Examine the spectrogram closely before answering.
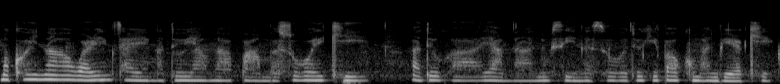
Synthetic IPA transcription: mɐkʰojnɐwaɾiŋsaɾeŋɐdujamnɐpambɐsuojkʰi | ɐduɡɐjamnɐnuŋsinɐsuɐduɡipawkʰumanbiɾɐkʰːi

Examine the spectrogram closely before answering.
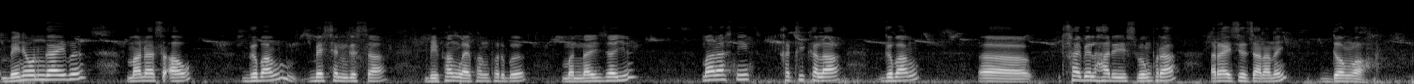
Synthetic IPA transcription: beneɔnɡajbɯmanasaw | ɡɯbaŋbesenɡɯsa | bipʰaŋlajpʰaŋpʰɯɾbɯ | mɯnːajzaju | manasnikʰatʰikʰalaɡɯbaŋ | tʰɾajbelɦaɾinisubɯŋpʰɾaɾajzɯzananɯjdɔŋɔ

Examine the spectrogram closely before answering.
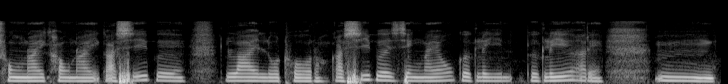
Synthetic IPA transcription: sʰɔŋnajkʰawnajɡa̰sibɯlajlɔtʰɔɾɡ̥asibɯzeŋnajawɡɯɡlɯɡ̥ɯɡlɯjɯaɾe

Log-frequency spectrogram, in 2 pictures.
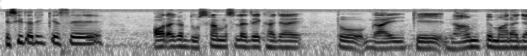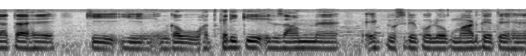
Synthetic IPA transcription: ɪsit̪ɐɾiːqese | ɔːɾɐɡəɾd̪uːsɾamɐslad̪eːkʰad͡ʒaːe | t̪oɡaːikenaːmpemaːɾad͡ʒaːt̪aɦɛ | kijeɡɐʊɦət̪kəɾikeɪ̰lzaːmːẽ | eːk̚d̪uːsɾekoloːɡmaːɾd̪eːt̪eɦɛ̃ː

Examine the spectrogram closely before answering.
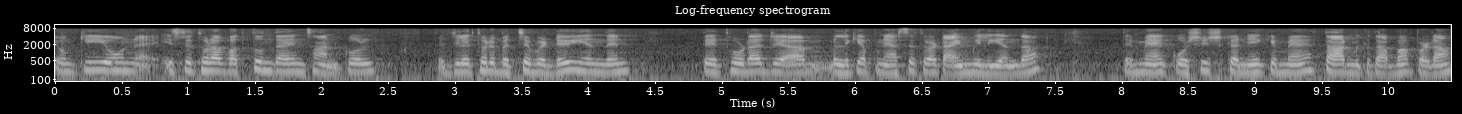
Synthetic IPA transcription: kjõːkɪʊnɪ̰sleːt̪ʰoːɽaːʋək̚t̪ɦʊ̃nd̪aːɦɛɪnsaːnkoːl | t̪eːd͡ʒeːleːt̪ʰoːɽeːbətːʃeːʋəɖːeːɦoiːɦɛ̃nd̪eːn | t̪eːt̪ʰoːɽaːd͡ʒea̰ːmələkiəːpneːaːseːt̪ʰoːɽaːʈaːiːmːɪliːãːnd̪aː | t̪eːmɛ̃ːkoːʃɪʃkəɾniːɛ̃ːkɪmɛ̃ːt̪aːɾmɪkːɪt̪aːbãːpəɽãː

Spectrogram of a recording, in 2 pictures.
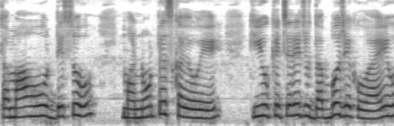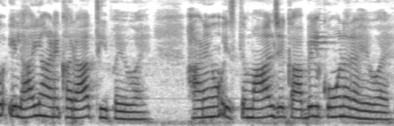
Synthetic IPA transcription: t̪ɐmãɦoɖɪso | mãnoːʈɪskɐjoɦe | kɪɦokɪt͡ɕɪɾed͡ʑoːd̪ɐbod͡ʑeːkoaːɦeʊɦoʔɪlɦaːiɦaːɽ̃ẽxɐɾaːb̚t̪ʰipɐjoaːɦe | haːɽ̃eɦoɪst̪eːmaːld͡ʑeːkaːbɪlkoːnɾɐɦijoaːɦe

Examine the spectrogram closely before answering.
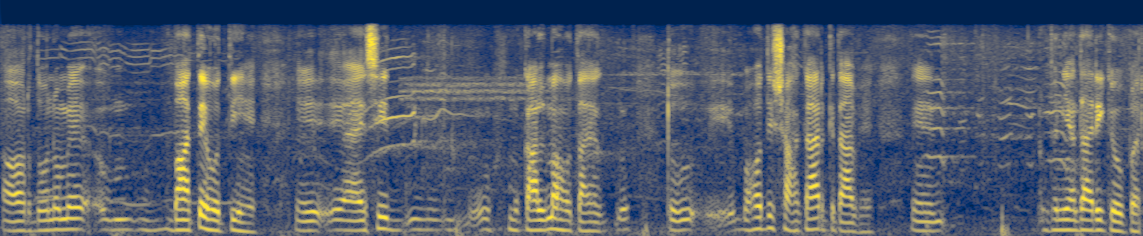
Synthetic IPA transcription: ɔːɾd̪oːnõmẽ | baːt̪ẽɦoːt̪iɦɛ̃ | ɛːsi | mʊkaːlmaɦoːt̪aɦɛt̪obɐɦʊt̪ɦiʃaːɦkaːɾkɪt̪aːbɦɛː | d̪ʊnijad̪ʱaːɾikeuːpəɾ

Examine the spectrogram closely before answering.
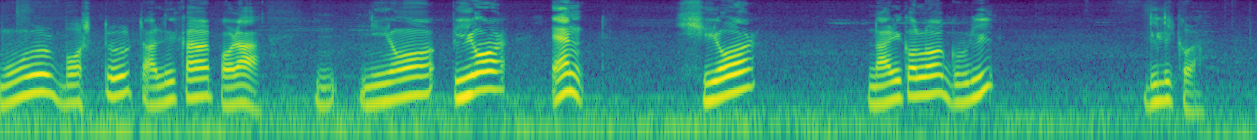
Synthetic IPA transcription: muɹbɔstuta̰likaɹpɔɹa | nipiɔɹ | ɛn | siɔɹ | naɹikɔlɔɹɡuɹi | bilitkɔɹa̰

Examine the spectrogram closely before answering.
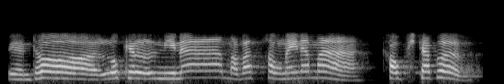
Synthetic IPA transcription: bint̪ʰɔlokelninamabastʰawnajnama | kʰawpʰi̥tʰapʰən

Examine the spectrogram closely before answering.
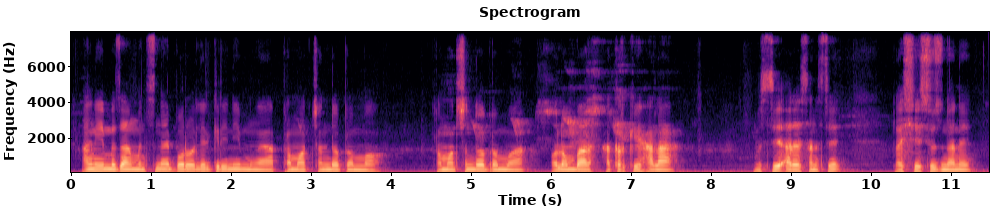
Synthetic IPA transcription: aŋnimɯzaŋmɯnsinajbɔɾɔleɾɡiɾinimuŋapɾɔmɔɾsɔndɔbɾɔmːɔ | pɾɔmɔɾsɔndɔbɾɔmːa | ɔlɔŋbaɾhatʰɔɾkʰiɦala | museaɾɯsanse | lajsisuzunanɯj

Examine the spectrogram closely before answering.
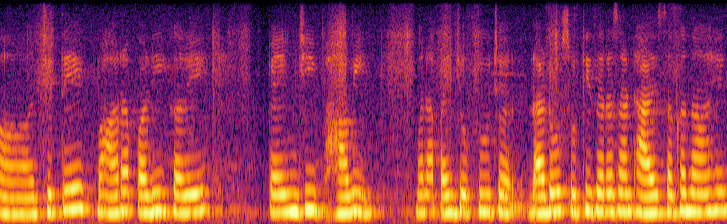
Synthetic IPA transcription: d͡ʑɪt̪eɓaːɾpɐɽ̤ikɐɾe | pɐ̃ɦɪ̃ɲd͡ʑiːbʱaːʋi | mɐnãpɐ̃ɦɪ̃ɲ̆d͡ʑofjuːt͡ɕəɾɗaːɖʱosʊʈʰit̪ɐɾəsãʈʰaːesɐɡʱə̃nd̪aːɦɪnɪ̆

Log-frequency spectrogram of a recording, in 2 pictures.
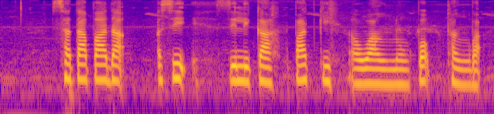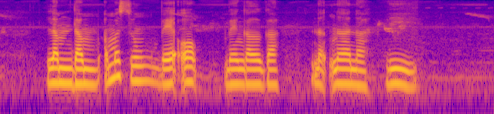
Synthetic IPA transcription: sat̪apaːd̪aʔ | əsiʔ | silikapat̪̚kiʔɐwaːŋnɔŋpɔp̚t̪ʰɐŋbaʔ | lɐmd̪ɐmɐmasuŋbɛʔɔk̚ | bɛŋɡɐlɡa | nɐk̚naːnali

